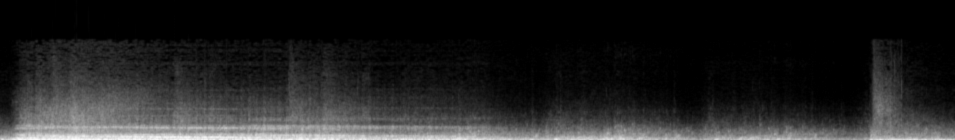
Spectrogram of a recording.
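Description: Stone blocks crash and tumble down, rumbling as they fall.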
